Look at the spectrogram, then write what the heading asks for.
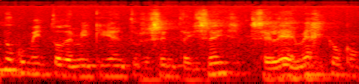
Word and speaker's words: México: No queda más remedio que reconocer la multiplicidad de soluciones gráficas para transcribir el topónimo México, cuya X reflejaba el sonido sh del topónimo en náhuatl.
